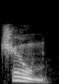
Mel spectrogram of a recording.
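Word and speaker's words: Tuam: is that the word the place is pronounced tomb but the spelling is ta um the missing children of tomb get yourself prepared if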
